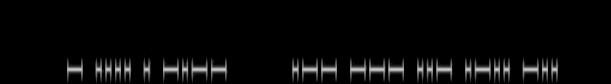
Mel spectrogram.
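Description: Morse code sent as a keyed tone at one steady pitch at 25 words per minute, spelling out two words, "they would", with a stretched word gap of about half a second between them.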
